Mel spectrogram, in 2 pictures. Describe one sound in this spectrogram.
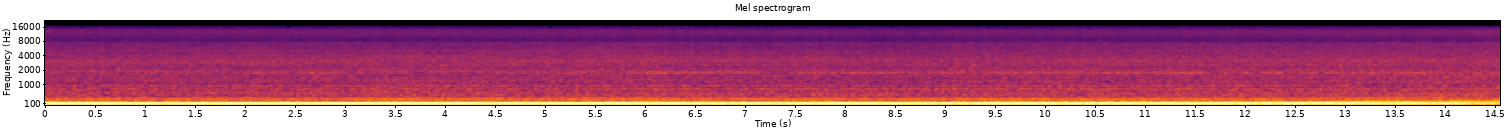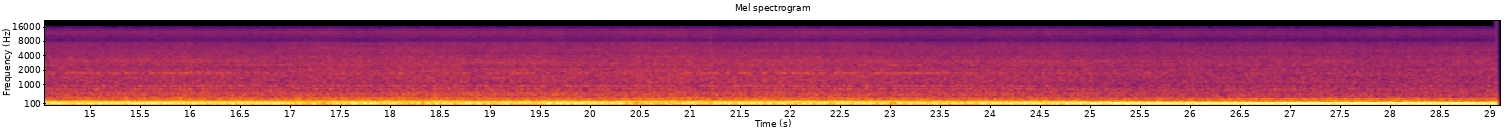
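Rain patters against a windscreen.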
